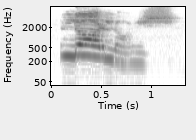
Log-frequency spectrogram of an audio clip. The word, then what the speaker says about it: l'horloge: Now this also starts with a vowel H. So we will pronounce it as l'horloge. बोलिए मेरे साथ l'horloge.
